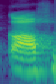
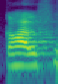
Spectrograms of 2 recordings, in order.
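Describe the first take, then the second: First: काफ with silent l; correct pronunciation. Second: काल्फ with the l sounded; wrong pronunciation. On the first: Teacher models the right word, काफ without l. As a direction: say काफ, no l sound. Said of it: "काफ, not काल्फ". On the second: Teacher imitates students saying काल्फ with l. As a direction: say काल्फ with a clear l. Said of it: "काल्फ नहीं होता". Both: Shown as a demonstration.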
